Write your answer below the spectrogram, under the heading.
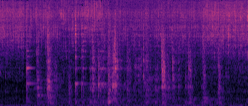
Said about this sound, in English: Leo is currently in the scullery with another servant, washing dishes in Cull Manor.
